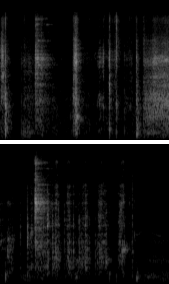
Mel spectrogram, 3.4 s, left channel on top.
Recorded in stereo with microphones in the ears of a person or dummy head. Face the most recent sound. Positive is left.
turn(degrees=-35)  # may be behind; listen again after turning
